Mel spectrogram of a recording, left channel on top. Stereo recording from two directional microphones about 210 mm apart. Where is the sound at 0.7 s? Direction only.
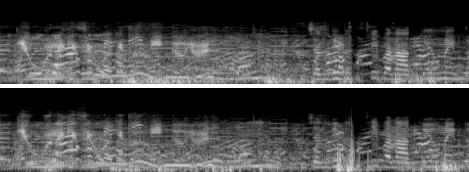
45° right (ahead or behind).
